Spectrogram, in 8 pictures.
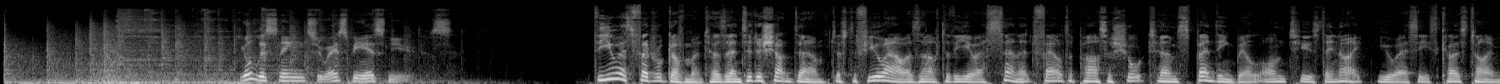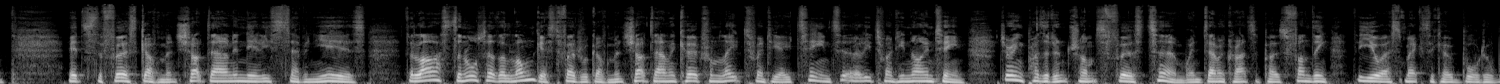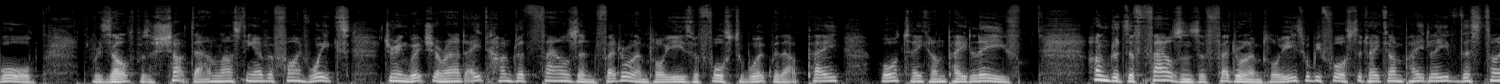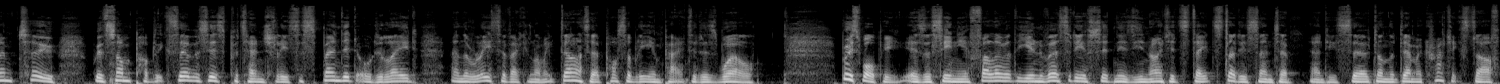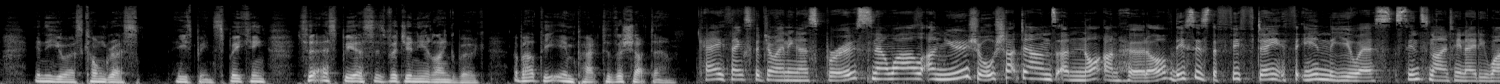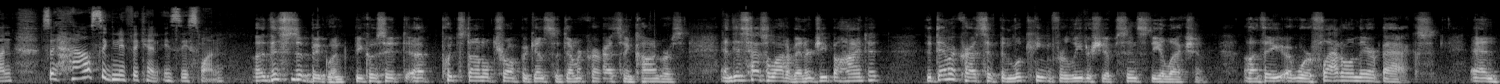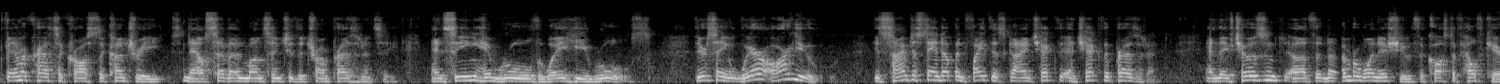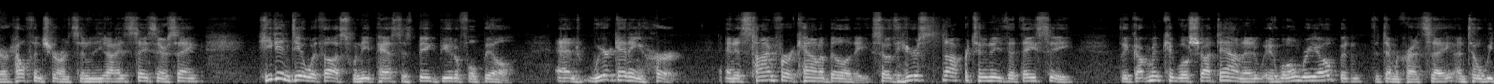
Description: INTERVIEW: What does the US shutdown mean in practice?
